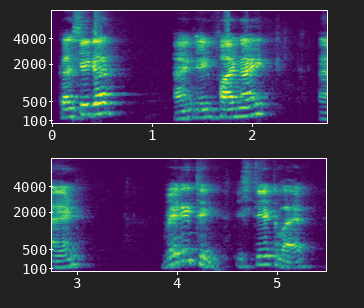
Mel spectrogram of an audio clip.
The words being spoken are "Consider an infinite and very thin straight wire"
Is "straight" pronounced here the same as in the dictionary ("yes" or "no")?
no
